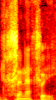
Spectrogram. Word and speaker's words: Llanelli: Llanelli. Sorry, my pronunciation. – No, it was good.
